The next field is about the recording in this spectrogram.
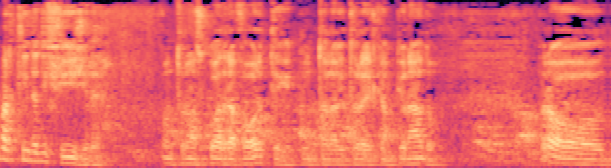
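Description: Noticeable background noise can be heard as a man talks. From Rome. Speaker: football coach. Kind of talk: interview. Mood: calm, measured. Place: meeting room.

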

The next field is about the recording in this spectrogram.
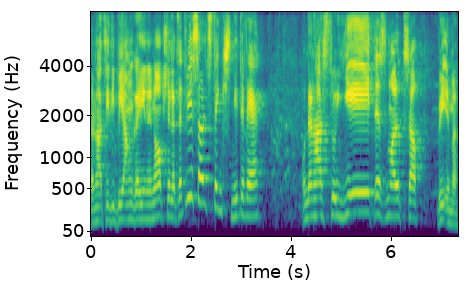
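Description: A man speaks in a raised, projected voice at a moderate pace with ordinary pitch variation. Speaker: comedian in a construction-worker costume. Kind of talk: stand-up comedy monologue. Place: stage.

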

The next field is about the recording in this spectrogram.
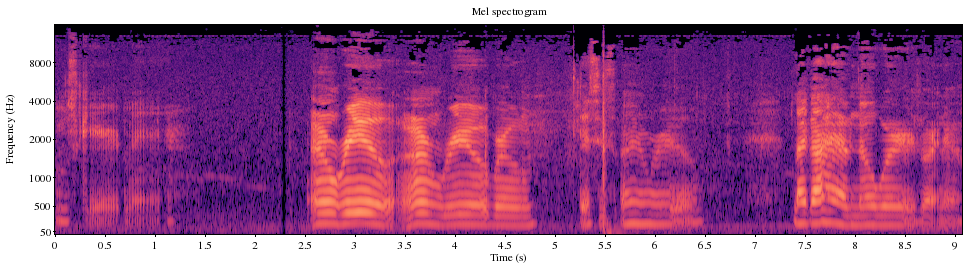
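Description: Speaking at a very slow pace, a woman leaves long, frequent pauses and makes big swings in loudness against light background noise. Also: dry sound with no echo. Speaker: student vlogger. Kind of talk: casual vlog chat. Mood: nervous, emotional. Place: car. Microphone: phone near.

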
